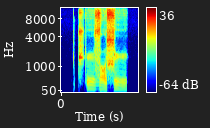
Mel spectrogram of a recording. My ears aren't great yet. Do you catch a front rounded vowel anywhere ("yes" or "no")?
yes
